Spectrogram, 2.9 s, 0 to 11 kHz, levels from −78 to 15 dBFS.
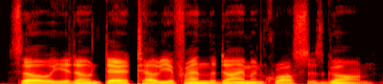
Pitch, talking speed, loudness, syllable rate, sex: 110 Hz, 250 wpm, -17 LUFS, 4.8 syllables/s, male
